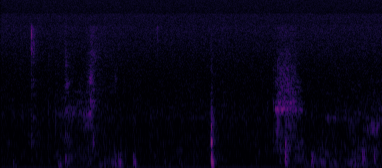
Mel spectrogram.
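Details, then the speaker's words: Needle EMG on a two-channel Neurosoft machine, healthy relaxed muscle at rest after insertion activity, no spontaneous activity: no fibrillations, fasciculations or positive sharp waves, in a quantitative EMG teaching demonstration. "then we estimate the spontaneous activity and healthy muscle usually it's absent so we don't see any um activity"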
